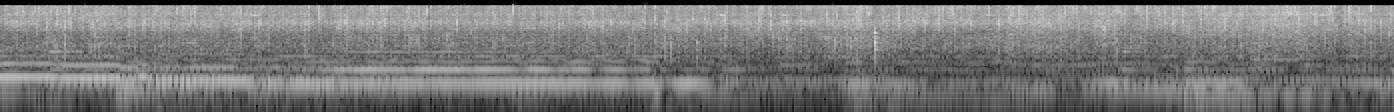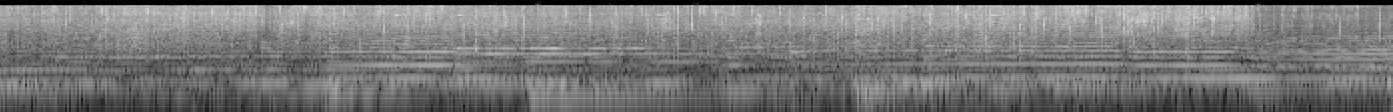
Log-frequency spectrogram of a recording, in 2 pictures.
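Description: Fish sizzling as it fries in oil in a shallow pan, a steady hiss, with a spatula moving the pieces. Soft background music with long held notes plays underneath.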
